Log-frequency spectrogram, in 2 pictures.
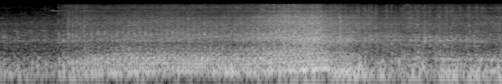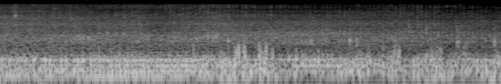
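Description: City street traffic: engines running low and steady, with a vehicle passing that swells to a peak about three seconds in.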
